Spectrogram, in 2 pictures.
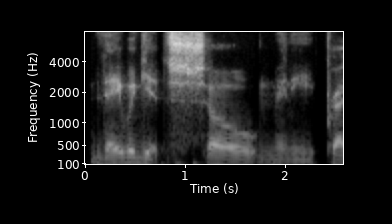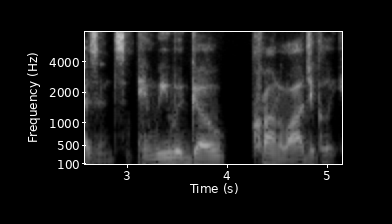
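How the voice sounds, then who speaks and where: A man in his thirties with a low, deep voice tells long, animated stories on a casual podcast. His voice is wearing thin and he keeps clearing his throat. The sound is close and dry. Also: unhurried, no echo. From California. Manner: rambling, animated storyteller. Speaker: podcast co-host.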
